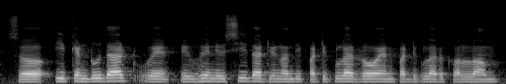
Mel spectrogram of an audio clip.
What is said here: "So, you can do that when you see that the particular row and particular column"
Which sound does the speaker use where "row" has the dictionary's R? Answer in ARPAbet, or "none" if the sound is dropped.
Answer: R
